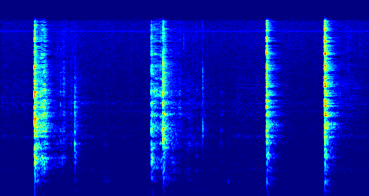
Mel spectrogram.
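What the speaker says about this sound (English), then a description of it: "I'm going to mix this all up. Get that seasoned salt dispensed throughout." Food being stirred in a pan to work seasoned salt through it, heard as four separate scraping, clattering strokes of a utensil against the pan, close and fairly loud, with quiet pauses between them.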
